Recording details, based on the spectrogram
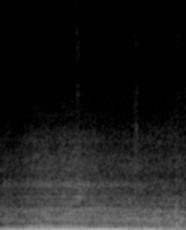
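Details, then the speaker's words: Kia Sorento after starter replacement, previously only ticking when trying to start; now catches cleanly and settles into a steady, even run with no ticking, normal start. "Okay, it was ticking before, so I'm gonna put this here. What does that sound like? Car started."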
